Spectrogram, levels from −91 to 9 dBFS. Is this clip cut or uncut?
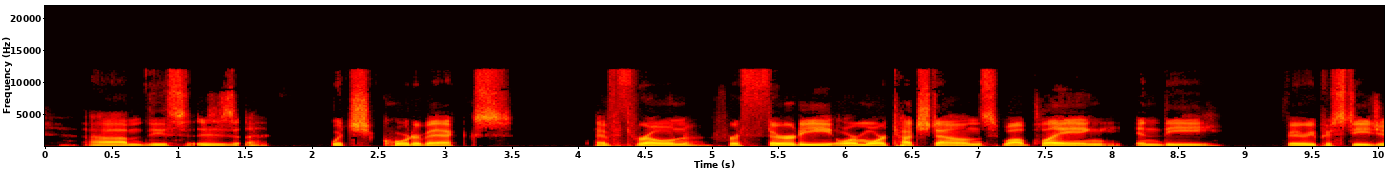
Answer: uncut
